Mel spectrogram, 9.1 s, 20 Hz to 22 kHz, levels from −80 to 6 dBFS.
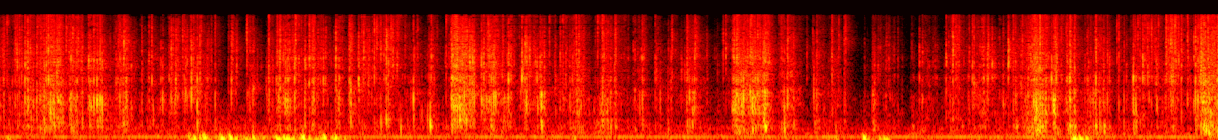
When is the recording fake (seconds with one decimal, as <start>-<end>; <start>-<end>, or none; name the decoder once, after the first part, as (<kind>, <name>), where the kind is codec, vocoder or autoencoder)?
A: none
